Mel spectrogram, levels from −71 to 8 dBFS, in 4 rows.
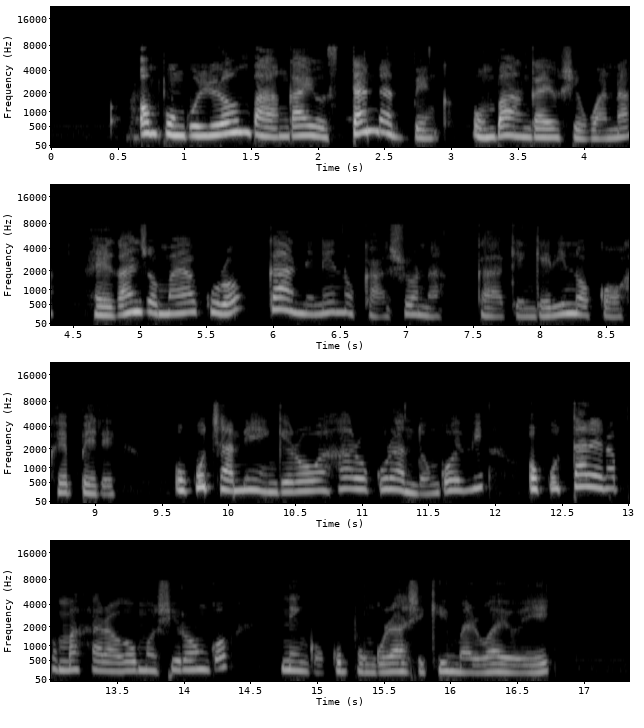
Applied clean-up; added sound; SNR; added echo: none; none; none; none.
